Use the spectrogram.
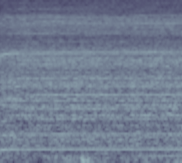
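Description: Cordless drill powered by a new Amazon-bought battery, spinning in forward, a steady high whirring motor hum that stays constant and close throughout.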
